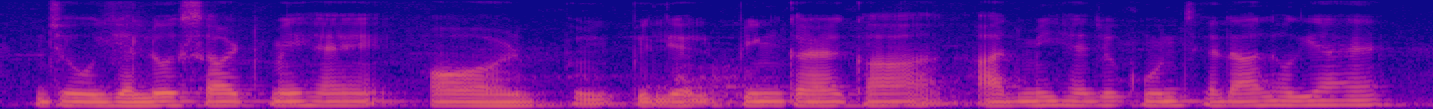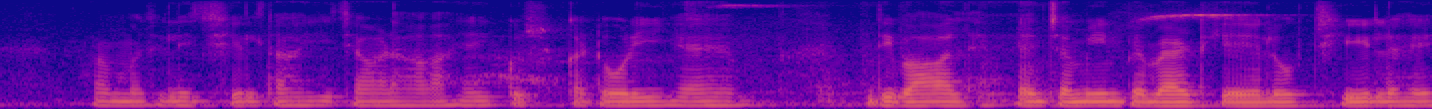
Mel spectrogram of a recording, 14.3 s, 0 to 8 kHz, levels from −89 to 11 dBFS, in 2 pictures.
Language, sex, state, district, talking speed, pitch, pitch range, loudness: Hindi, male, Bihar, Sitamarhi, 170 wpm, 110 Hz, 105-115 Hz, -34 LUFS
